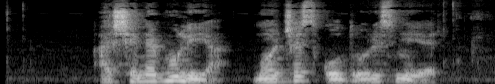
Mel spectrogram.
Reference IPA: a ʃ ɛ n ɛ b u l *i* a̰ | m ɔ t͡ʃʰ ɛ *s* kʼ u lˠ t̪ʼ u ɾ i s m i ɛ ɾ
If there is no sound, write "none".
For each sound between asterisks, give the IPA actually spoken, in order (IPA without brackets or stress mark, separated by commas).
i, s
